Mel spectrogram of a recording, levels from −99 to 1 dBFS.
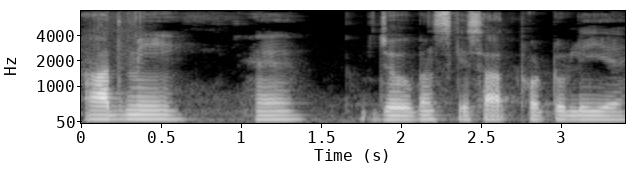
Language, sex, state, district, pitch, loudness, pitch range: Hindi, male, Rajasthan, Bikaner, 110 Hz, -21 LUFS, 105-115 Hz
